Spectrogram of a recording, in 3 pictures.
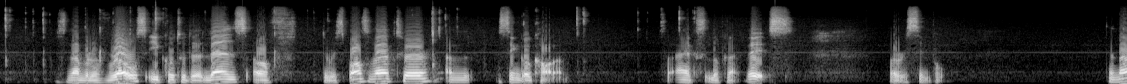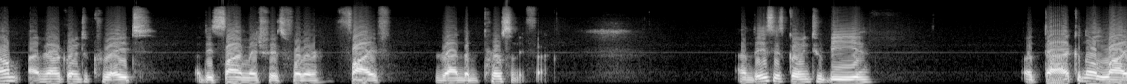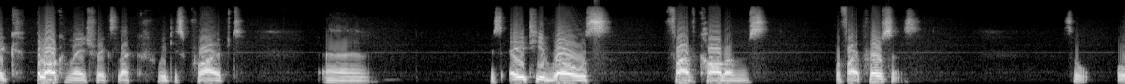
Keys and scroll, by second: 0.0-1.6 typing, 2.6-4.4 typing, 6.3 x.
